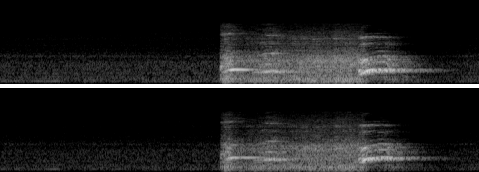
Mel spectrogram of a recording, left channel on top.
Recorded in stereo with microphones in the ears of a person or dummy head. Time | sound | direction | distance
2.2 | a shout | 50° left (ahead or behind) | 1.5 m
